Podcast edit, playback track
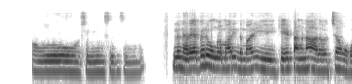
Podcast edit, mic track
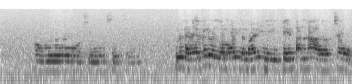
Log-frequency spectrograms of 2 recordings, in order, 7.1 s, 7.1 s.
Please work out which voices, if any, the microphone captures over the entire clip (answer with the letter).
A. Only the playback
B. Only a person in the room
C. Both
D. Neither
A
